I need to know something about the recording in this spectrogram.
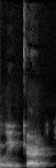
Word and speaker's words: Linkerd: Ya, ok, para los que querían un poquito en español la respuesta, Sergey, es Link ERD, right? Linkerd. Linkerd, yes.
